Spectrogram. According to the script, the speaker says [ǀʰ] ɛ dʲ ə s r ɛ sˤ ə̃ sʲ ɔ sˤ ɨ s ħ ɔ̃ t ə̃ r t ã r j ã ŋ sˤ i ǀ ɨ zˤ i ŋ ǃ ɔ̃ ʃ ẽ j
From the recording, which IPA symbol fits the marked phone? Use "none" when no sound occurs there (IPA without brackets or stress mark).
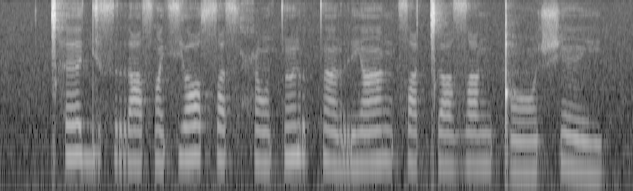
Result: ǀʰ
